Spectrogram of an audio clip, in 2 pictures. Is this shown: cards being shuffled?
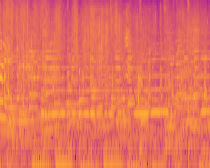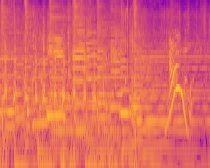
no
